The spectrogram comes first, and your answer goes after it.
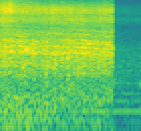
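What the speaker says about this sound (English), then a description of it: "but the train goes by." A train going by close to an open window, a loud continuous rumble and rattle that cuts off sharply when the window shuts, leaving a muffled low hum.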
